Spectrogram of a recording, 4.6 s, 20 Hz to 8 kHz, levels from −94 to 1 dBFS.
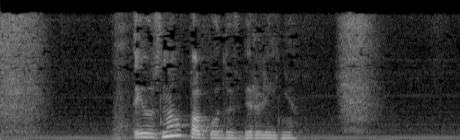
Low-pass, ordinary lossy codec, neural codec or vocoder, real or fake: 7.2 kHz; MP3, 32 kbps; none; real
